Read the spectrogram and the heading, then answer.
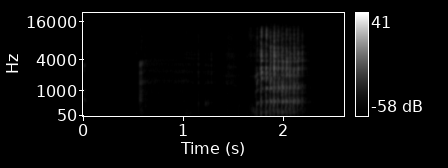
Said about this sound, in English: Oh, God, that burp tasted like taco nachos. I had tortilla style loaded taco flavored quest chips.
